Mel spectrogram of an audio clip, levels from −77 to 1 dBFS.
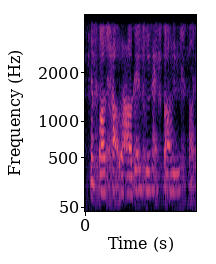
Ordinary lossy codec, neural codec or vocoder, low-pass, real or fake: none; codec, 16 kHz, 1 kbps, FreqCodec, smaller model; 3.6 kHz; fake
